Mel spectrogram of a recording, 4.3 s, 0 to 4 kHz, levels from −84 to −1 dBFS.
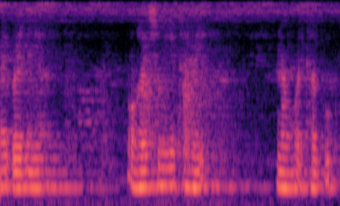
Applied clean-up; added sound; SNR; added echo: none; none; none; reverberation time 2.7 s.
